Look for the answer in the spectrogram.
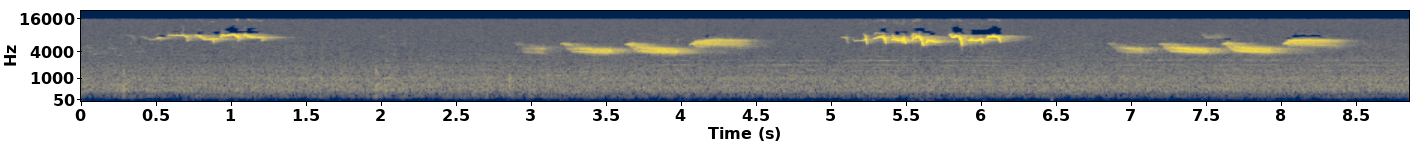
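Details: Bay-breasted warbler calling: very high, thin rapid trills alternate with lower series of three or four slurred, rising notes, each phrase lasting about a second, separated by short pauses.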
